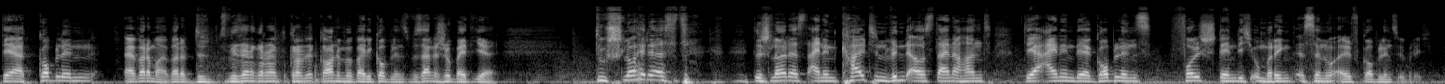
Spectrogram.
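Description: A man with a slightly high voice runs a fantasy tabletop game. He improvises action scenes in vivid, colloquial language. Soft music plays behind him. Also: normal speed. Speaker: game master. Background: background music.

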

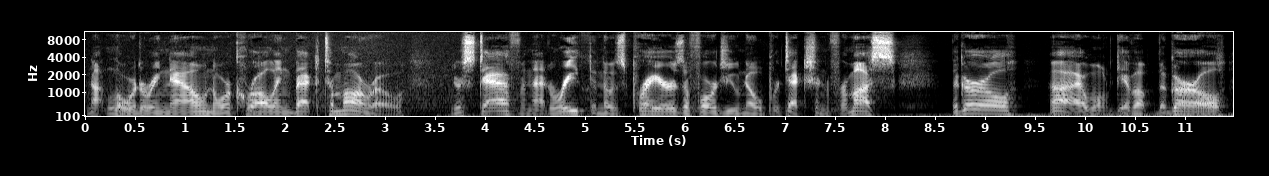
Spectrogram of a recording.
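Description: A man's voice: lowish voice, lively intonation, takes it slowly, vocal fry, a bit bright, exaggerated voice. A man playing a proud, wrathful king in an epic audio drama, declaiming in a commanding, threatening tone. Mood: wrathful, menacing. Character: proud, wrathful warrior king, harsh and menacing.

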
